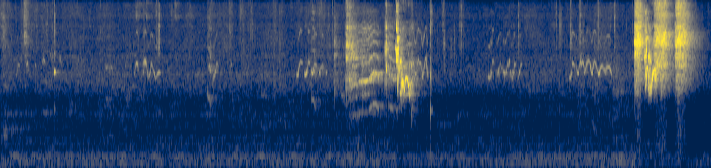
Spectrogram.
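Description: A young budgerigar gives faint, scratchy high chirps, then a louder burst of rasping squeaks near the end.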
